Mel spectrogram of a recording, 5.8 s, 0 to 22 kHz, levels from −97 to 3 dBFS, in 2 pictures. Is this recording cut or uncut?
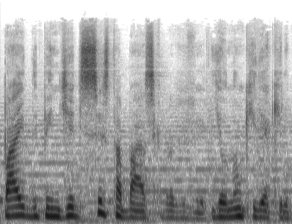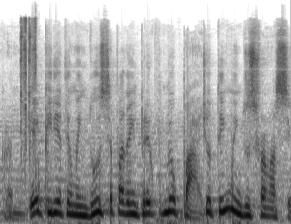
cut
